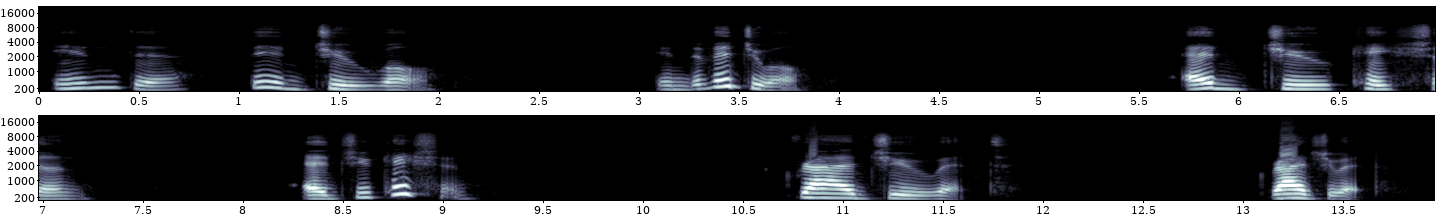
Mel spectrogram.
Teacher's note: DU letter pattern makes the J sound, that short J puff of air sound. Individual, individual.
